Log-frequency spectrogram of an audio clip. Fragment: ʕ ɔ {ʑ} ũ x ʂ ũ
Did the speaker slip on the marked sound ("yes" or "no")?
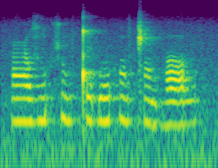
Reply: no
